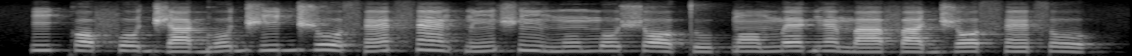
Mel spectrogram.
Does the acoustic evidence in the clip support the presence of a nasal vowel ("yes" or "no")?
yes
